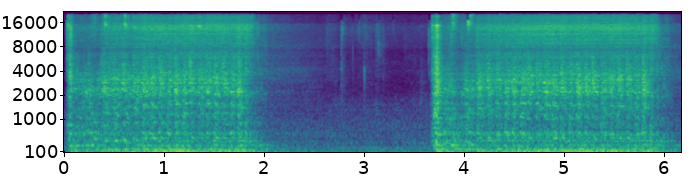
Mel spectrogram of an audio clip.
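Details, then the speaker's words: 1967 Cadillac hearse, first start attempt after top-end checks and repairs, cranked in 5-second bursts to build oil pressure: even starter cranking, pulling good vacuum, no start yet; it fires shortly after. "Do it like two more times. That should get oil up. We're pulling good vacuum."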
